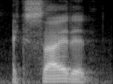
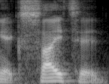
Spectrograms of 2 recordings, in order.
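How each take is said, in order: First: "excited" with the T softened to a D. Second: Said in the usual way. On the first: Shown as a demonstration. Expert notes the prince's changed speech, "excited" with D for T. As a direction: say "excited" American-style, like "excided". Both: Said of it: "changing the pronunciation of T to D".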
